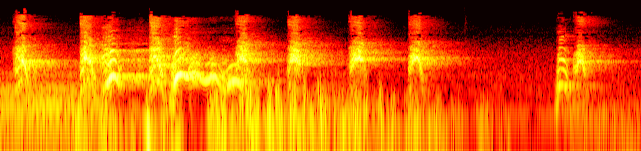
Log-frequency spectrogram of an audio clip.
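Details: A Chihuahua barks at a cat, giving a run of sharp, high yappy barks, some with a whiny rising edge.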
